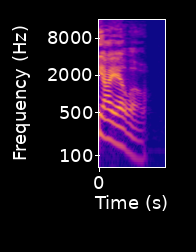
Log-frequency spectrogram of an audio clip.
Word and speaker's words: Aiello: Danny Aiello.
